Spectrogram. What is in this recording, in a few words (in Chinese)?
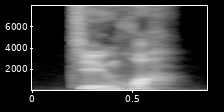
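"进化", Chinese; HSK6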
